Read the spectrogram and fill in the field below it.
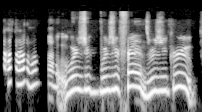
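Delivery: very high, amused mock voice; teasing women. Women teasing the stranger about his friends, very high and mocking. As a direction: imitate the women laughing at him. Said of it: "they're like".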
